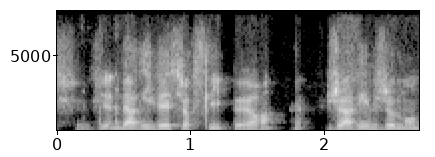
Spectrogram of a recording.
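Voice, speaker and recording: A man at medium pitch with a southwestern French accent. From southwest France, Agen. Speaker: podcast guest, fantasy football player. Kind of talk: casual chat.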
